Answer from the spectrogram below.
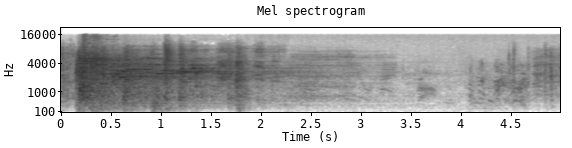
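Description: A ringing phone is hurled across the room and smashes with a loud, bright crash and shattering clatter that rings out for a couple of seconds, then fades to faint scattered rattles and low murmuring.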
